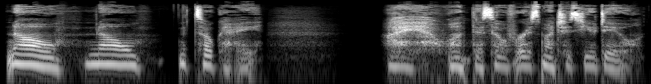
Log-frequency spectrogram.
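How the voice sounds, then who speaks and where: A woman voicing a worn-out, frank young woman who talks in a breathy, wry way. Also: deep voice, measured pace, dry recording, clean studio sound, full character voice. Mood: weary, relieved.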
